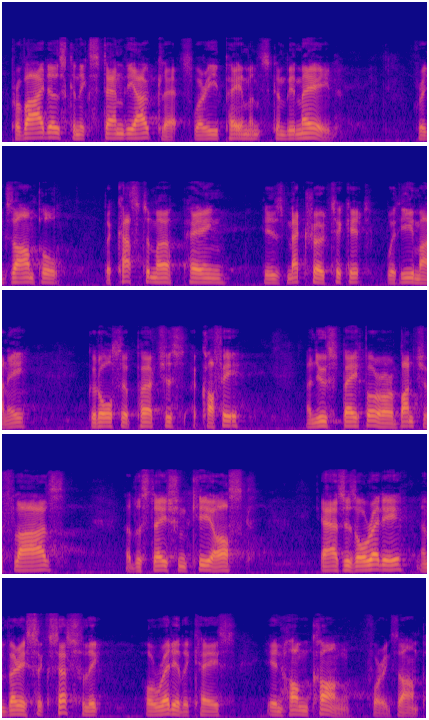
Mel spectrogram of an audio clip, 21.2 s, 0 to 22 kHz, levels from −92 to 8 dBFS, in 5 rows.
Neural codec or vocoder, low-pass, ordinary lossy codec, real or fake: codec, 16 kHz, 8 kbps, FunCodec, trained on LibriTTS, 25 frames a second; none; none; fake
